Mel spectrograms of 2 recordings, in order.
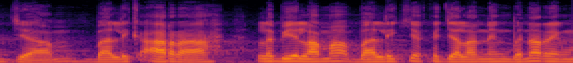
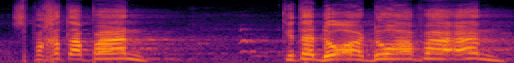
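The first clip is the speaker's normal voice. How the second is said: exasperated retort; 8 semitones higher, 8 dB louder than usual. Retold or imitated. Exasperated reply in retold dialogue.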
